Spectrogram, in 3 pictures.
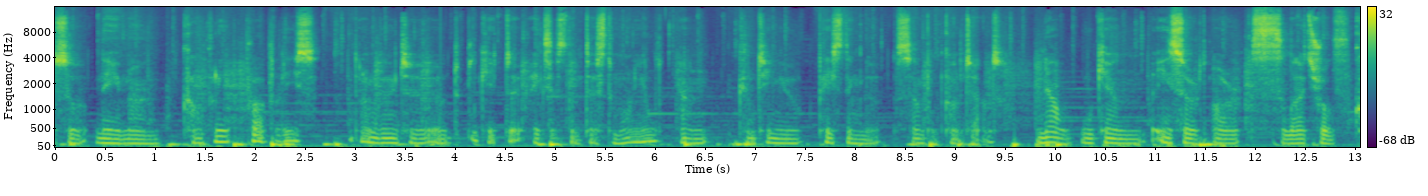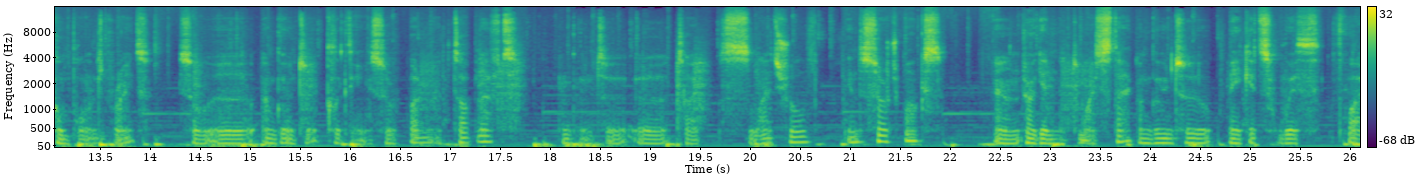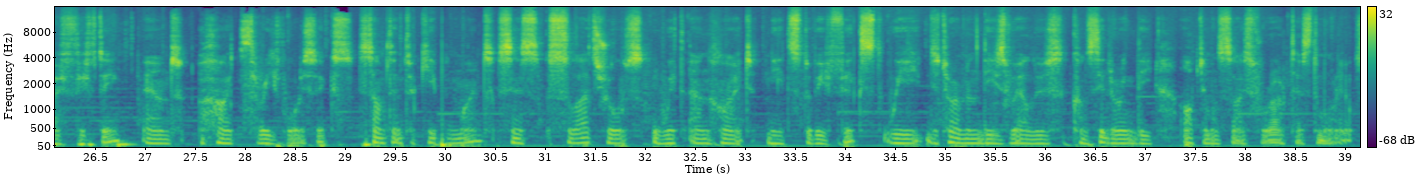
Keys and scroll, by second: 2.2 super+v, 9.0 super+c, 17.6-20.6 typing, 26.9 typing, 28.1-29.4 typing.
